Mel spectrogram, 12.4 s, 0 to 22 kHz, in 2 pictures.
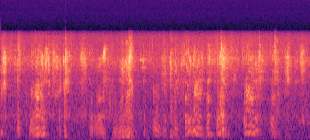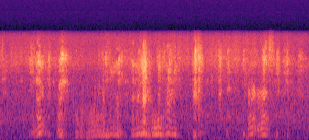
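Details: Pair of pet dogs, 7 and 8 years old, playing in the back yard on a sunny day; a busy stream of short yips, grumbling growls and whines overlapping as they tussle, with scrabbling paws and clicks.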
